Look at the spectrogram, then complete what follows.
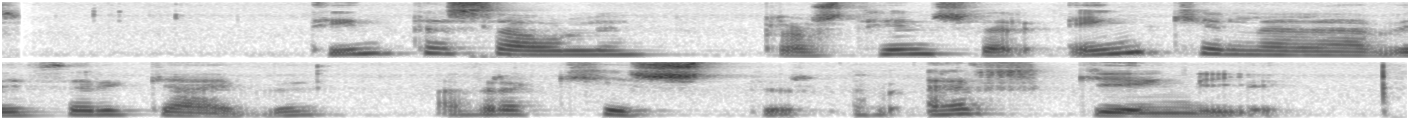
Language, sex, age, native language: Icelandic, female, 60-69, Icelandic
